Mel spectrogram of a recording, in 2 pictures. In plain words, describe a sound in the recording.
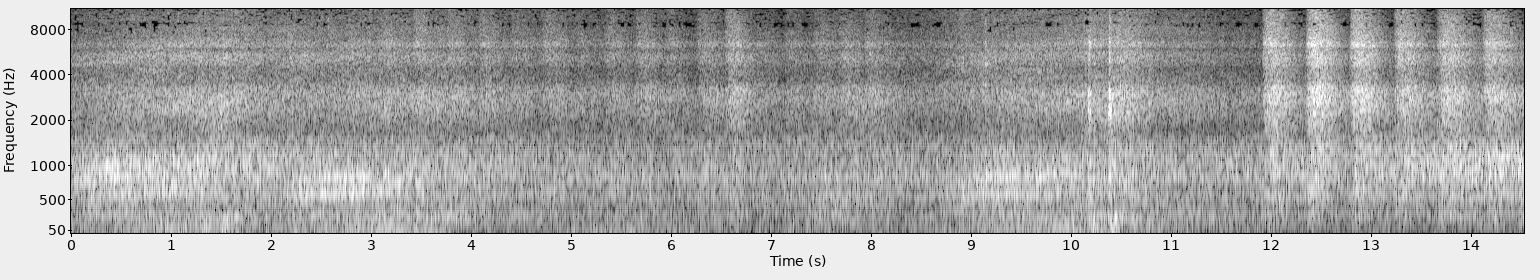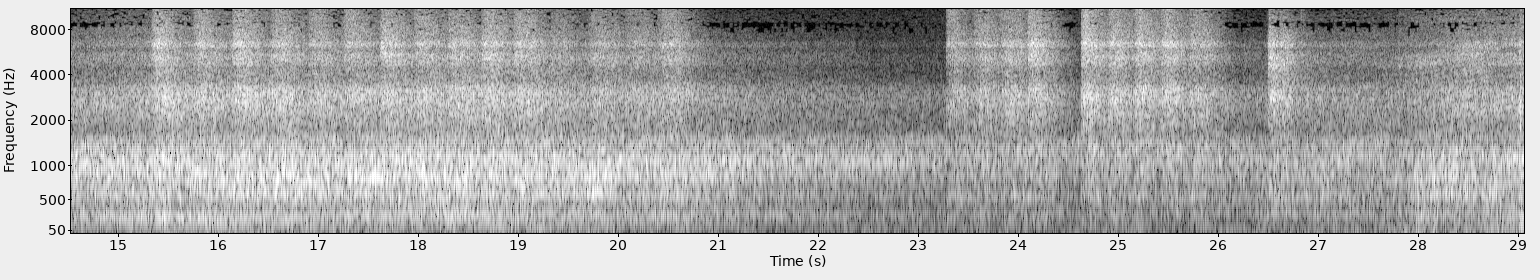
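Wind rustles the leaves of tall trees outdoors.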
